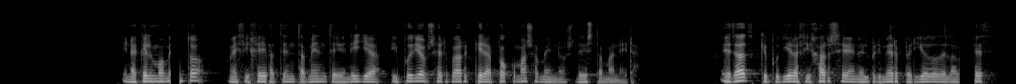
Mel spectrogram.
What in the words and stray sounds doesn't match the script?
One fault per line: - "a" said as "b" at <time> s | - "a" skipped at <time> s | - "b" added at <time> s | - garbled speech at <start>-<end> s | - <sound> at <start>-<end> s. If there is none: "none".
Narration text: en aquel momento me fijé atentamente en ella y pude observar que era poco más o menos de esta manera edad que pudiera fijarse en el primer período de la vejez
- dropout at 1.7-1.8 s
- dropout at 9.6-9.7 s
